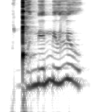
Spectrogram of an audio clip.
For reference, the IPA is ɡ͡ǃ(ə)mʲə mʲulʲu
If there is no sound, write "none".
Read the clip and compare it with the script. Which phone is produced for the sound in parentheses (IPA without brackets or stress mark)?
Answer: ʊ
